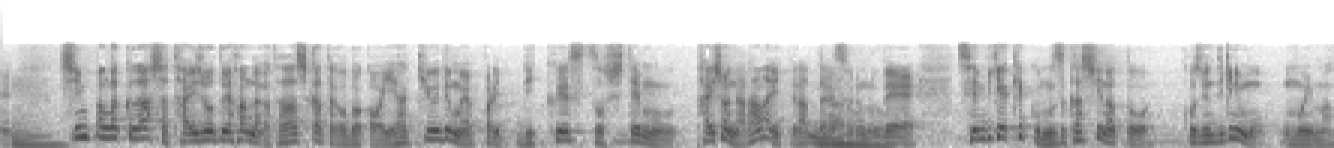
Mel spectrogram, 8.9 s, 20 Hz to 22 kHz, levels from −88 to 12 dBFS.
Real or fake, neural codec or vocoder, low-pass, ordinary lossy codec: real; none; 7.2 kHz; Opus, 64 kbps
